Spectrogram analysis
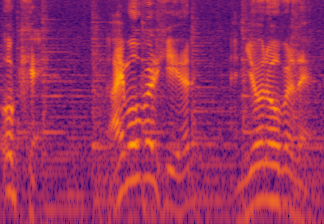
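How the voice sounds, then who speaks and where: A huge old grandfather from a mythology audio drama, acted out by a woman. The voice is rough yet soothing, kindly and teasing, and it swings widely in pitch. Music plays clearly behind it. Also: sing-song, normal speed. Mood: gentle teasing.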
